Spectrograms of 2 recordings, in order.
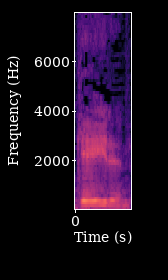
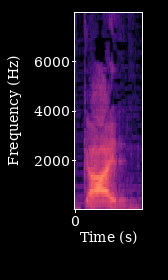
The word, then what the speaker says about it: Gaiden: here we're talking ninja giden everyone always said Ninja gayen but I know for a fact it's giden you know where I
